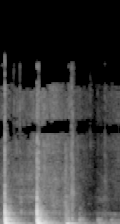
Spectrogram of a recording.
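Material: Wood.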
